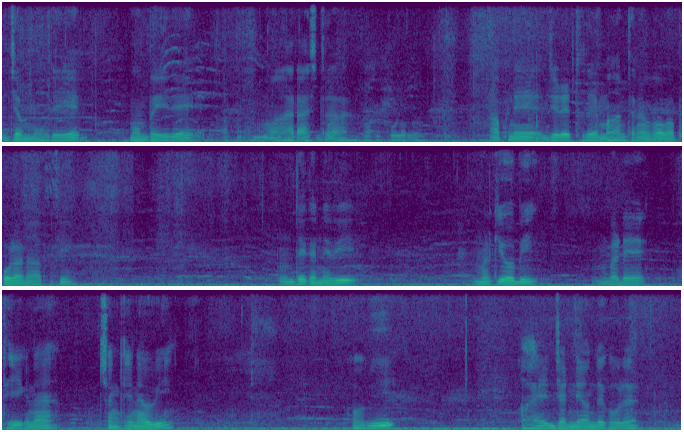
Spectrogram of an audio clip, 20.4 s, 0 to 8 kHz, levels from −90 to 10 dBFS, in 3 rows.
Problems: constant background noise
